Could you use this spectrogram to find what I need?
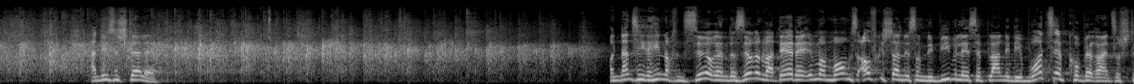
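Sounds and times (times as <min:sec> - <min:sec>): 
audience applause: 0:00.0 - 0:06.0
speech: 0:00.9 - 0:01.8, 0:06.1 - 0:11.3.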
